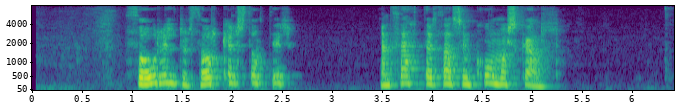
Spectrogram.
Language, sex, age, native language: Icelandic, female, 40-49, Icelandic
